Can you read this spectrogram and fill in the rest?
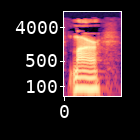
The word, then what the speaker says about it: Maher: I think it's Maher. I generally pronounce it Maher or Meyer, but it's Bill Maher it's pronounced.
